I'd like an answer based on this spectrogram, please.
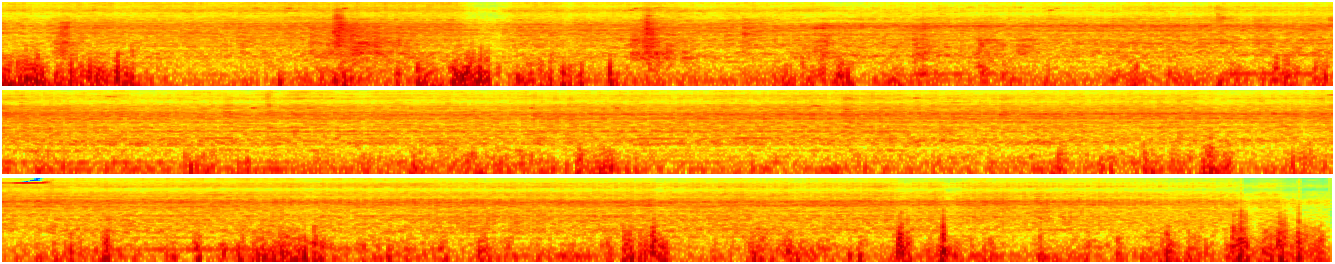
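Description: Diesel engines of a light dump truck and a Kobelco hydraulic excavator running steadily, with scattered knocks and thuds.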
